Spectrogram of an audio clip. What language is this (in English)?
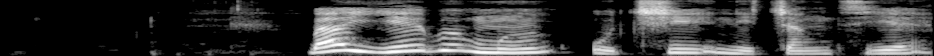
Mungaka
